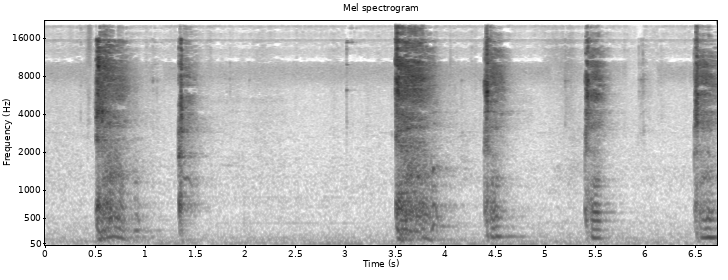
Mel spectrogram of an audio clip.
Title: coughing for days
